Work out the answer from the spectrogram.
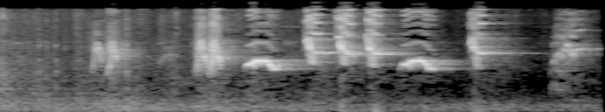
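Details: Javan myna singing loud, clear notes: buzzy chirps broken by drawn-out whistles that dip slightly in pitch, packed into short rapid bursts.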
